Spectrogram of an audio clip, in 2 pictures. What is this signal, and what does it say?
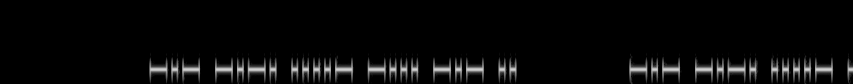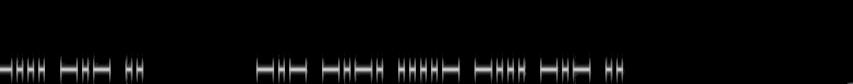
Morse code, heard as a keyed tone, about 22 wpm, 700 Hz. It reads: KC4BKI KC4BKI KC4BKI
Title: USA Call Signs - 6 Characters - Repeated 3x - 22wpm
